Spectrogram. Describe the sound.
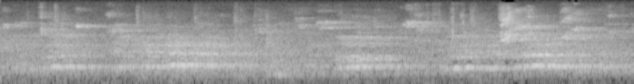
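A basketball is dribbled on the court during a game, with repeated bounces heard under a commentator's steady play-by-play talk.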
